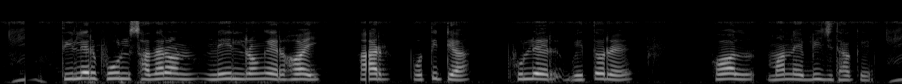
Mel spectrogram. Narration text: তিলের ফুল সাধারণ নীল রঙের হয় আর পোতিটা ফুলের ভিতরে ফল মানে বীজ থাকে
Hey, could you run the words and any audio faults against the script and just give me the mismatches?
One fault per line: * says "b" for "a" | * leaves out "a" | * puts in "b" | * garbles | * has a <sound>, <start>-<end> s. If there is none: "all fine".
* has a dropout, 3.7-3.7 s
